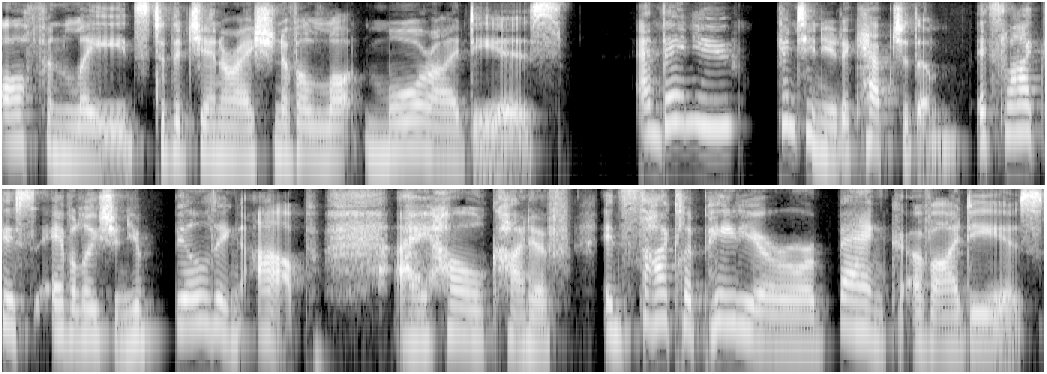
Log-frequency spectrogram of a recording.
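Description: A woman with an Australian accent speaks at a fairly slow pace and very even loudness, in a very clean recording with a silent background. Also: medium pitch for a woman. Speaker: podcast host giving business advice. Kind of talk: solo tutorial-style talk. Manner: forceful, opinionated.

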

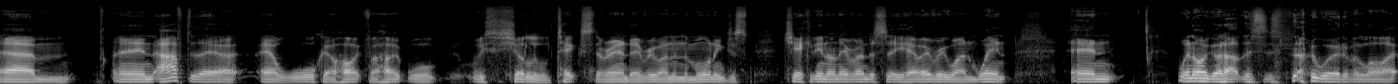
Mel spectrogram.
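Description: A man speaks at medium pitch and a moderate pace. His intonation is fairly even. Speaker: radio host. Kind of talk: casual banter on a radio show. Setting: studio.

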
